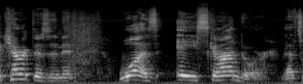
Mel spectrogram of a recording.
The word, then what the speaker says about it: Scondore: First and foremost, my YouTube username is pronounced scondor. It's not Escondor or any other crazy variation I I get thrown all the time.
